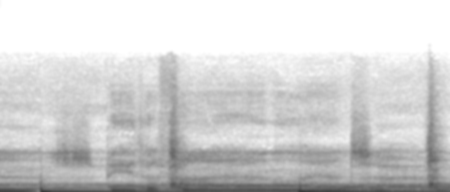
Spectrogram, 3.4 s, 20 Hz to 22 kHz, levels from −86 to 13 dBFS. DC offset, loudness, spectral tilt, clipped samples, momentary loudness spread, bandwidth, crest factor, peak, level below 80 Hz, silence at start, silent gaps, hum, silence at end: under 0.1%; -16 LUFS; -7 dB/octave; under 0.1%; 4 LU; 13 kHz; 14 dB; 0 dBFS; -18 dBFS; 0 s; none; none; 0 s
